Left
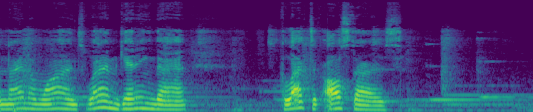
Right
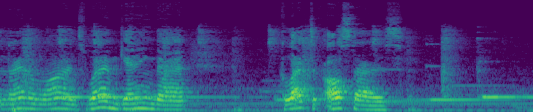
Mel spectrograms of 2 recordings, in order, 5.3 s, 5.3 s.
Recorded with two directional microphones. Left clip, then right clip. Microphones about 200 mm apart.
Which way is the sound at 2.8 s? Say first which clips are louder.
Left 5 dB; 40° left (ahead or behind).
